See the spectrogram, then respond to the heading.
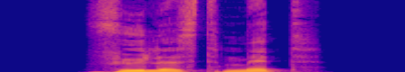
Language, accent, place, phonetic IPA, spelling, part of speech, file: German, Germany, Berlin, [ˌfyːləst ˈmɪt], fühlest mit, verb, De-fühlest mit.ogg
- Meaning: second-person singular subjunctive I of mitfühlen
